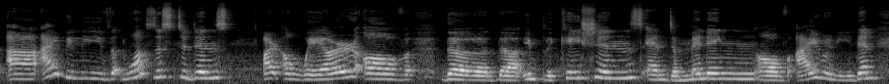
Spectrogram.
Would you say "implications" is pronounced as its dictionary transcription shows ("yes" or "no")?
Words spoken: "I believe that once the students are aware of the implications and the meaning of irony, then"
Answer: no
